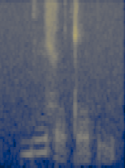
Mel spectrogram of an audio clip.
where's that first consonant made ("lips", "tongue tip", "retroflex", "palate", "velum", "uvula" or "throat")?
lips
